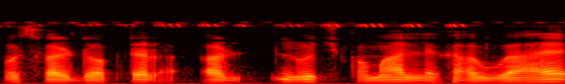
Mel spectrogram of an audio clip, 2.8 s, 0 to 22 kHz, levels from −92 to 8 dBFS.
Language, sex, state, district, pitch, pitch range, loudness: Hindi, male, Bihar, Gopalganj, 105 Hz, 105-115 Hz, -35 LUFS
